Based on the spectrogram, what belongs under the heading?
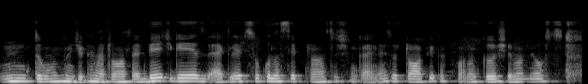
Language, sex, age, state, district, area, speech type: Kashmiri, male, 30-45, Jammu and Kashmir, Srinagar, urban, spontaneous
